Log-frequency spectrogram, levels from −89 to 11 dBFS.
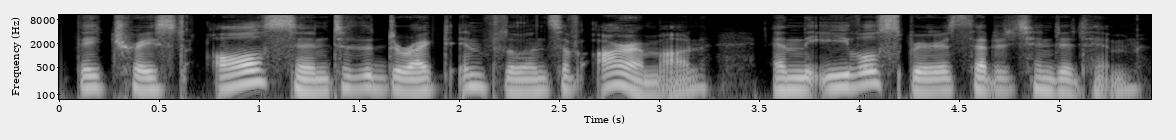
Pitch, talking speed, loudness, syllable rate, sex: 140 Hz, 185 wpm, -19 LUFS, 5.6 syllables/s, male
